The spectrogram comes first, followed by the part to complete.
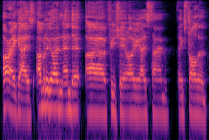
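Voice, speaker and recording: A man hosting a casual livestream chat, relaxed and full of fillers. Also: mid-range voice, quick pace. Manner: relaxed, laid-back, filler-heavy. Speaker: livestream host.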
